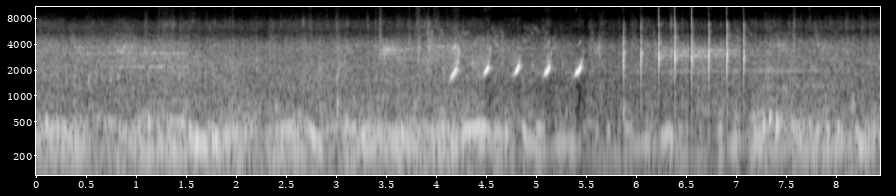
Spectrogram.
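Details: Four pairs of racing pigeons in a loft in Mirpur, Dhaka, give low, throaty, wavering coos, joined by a brief run of thin rising chirps.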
